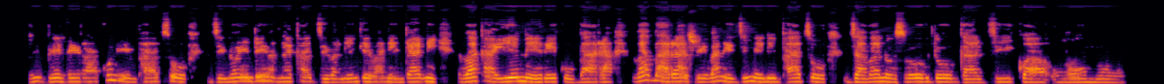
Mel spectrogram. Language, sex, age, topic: Ndau, male, 36-49, health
